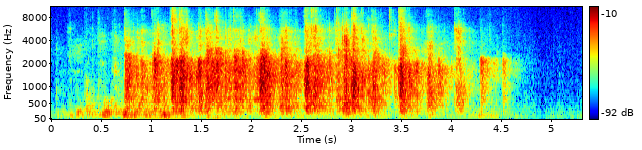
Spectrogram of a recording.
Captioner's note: applauding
